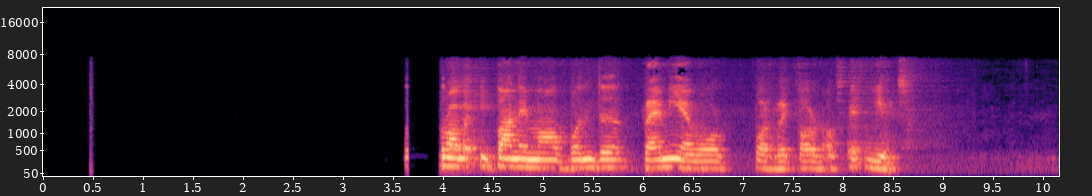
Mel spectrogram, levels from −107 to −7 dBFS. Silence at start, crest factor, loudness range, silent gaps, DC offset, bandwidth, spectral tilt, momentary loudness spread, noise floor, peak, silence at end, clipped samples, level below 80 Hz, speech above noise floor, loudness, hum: 3.6 s; 20 dB; 9 LU; none; under 0.1%; 7.4 kHz; -7 dB/octave; 15 LU; under -90 dBFS; -6 dBFS; 1.5 s; under 0.1%; -62 dBFS; over 68 dB; -23 LUFS; none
